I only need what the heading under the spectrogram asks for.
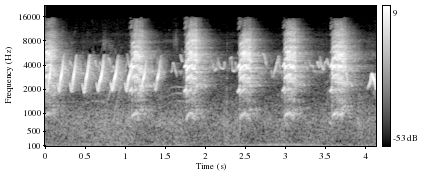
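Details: Rainbow lorikeets in Australia: rapid series of short rising-falling chirps, then loud harsh broadband screeches repeated roughly every half second.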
